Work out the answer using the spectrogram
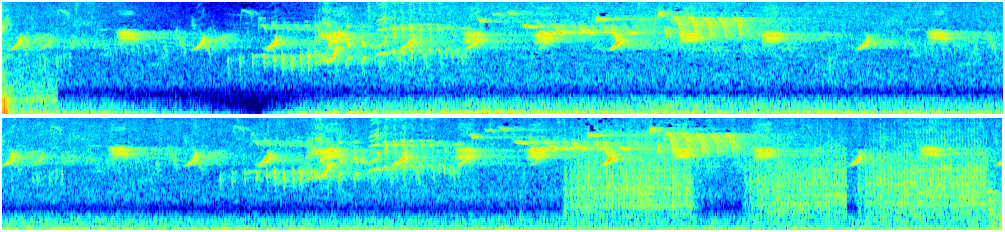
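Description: Birds chirping and singing: repeated short high notes and quick trills throughout, over faint outdoor background noise.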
